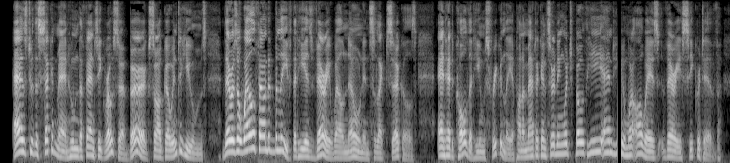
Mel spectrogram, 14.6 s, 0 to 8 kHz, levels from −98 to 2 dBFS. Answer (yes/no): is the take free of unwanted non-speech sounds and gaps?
no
